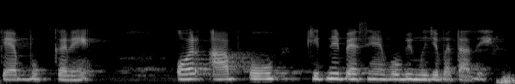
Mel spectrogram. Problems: constant background noise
